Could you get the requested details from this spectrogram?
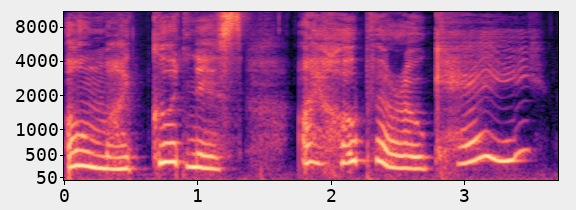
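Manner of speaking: very high, syrupy, saccharine sugary voice. Describing what the character Amelia will say: saccharine Amelia voice. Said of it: "In that very saccharine tone".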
